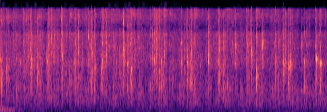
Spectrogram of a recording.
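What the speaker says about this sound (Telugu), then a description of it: "గట్టిగా క్లాప్స్." An audience at a public event claps, a steady dense patter of many hands heard moderately close with no pauses.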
